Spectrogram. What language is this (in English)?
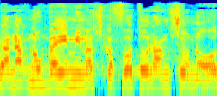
Hebrew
